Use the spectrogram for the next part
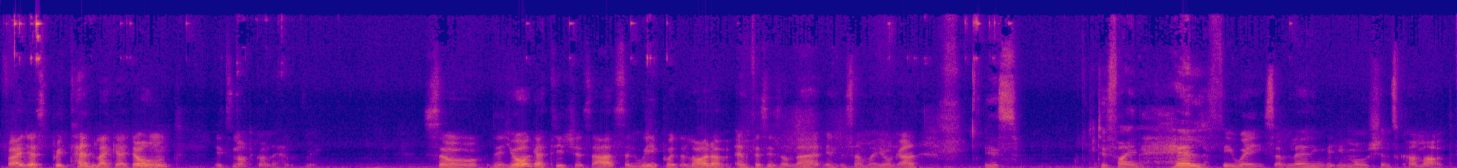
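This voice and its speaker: A middle-aged yoga teacher with a slightly low voice guides a class through a spiritual lesson, speaking gently and a little slowly. She repeats key phrases and laughs softly at times, over faint room hum in lo-fi sound.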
